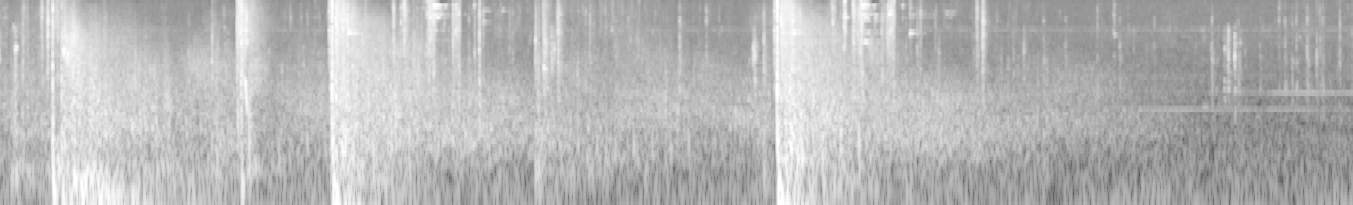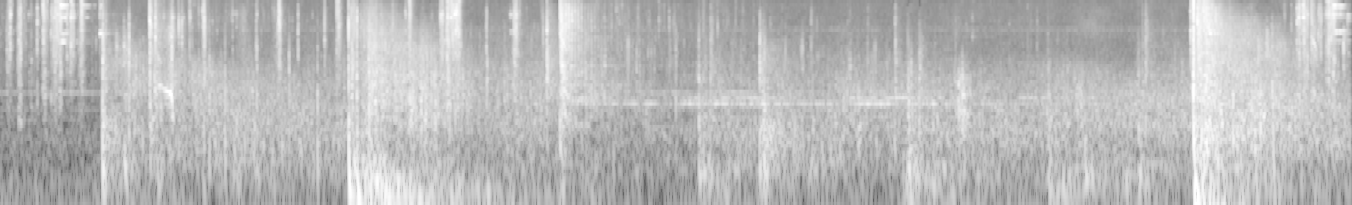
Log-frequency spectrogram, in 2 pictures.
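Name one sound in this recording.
A rifle fires loud shots that echo away.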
